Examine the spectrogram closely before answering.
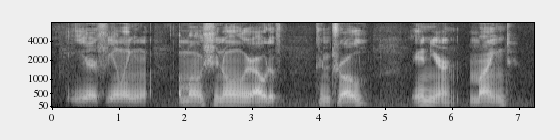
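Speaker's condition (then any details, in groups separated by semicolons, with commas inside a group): Cerebral palsy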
